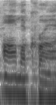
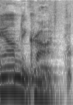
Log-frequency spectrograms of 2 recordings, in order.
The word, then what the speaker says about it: omicron: name of this variant most people are pronouncing it omi omicron the name is omicron this new omicron it's called the omnicron omnicron that was biden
